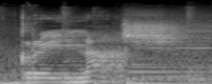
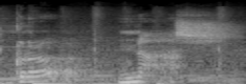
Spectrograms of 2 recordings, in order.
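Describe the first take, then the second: First: The first syllable has a full 'gren' vowel. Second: The first syllable is a reduced 'gruh'. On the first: The speaker calls it wrong. "in most English speaking persons or countries, we may say Grenache" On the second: The speaker calls it right. "the correct pronunciation is Gr, G R U U H, Nash"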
